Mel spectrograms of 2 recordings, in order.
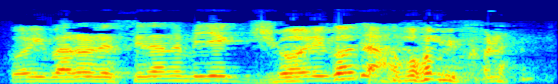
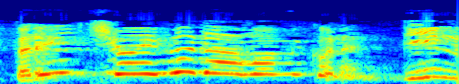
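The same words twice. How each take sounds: First: Said in the usual way. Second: Much higher, louder, voice breaking into tears; crying out. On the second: Real, not acted. Preacher grieving to students over fights for rank, crying. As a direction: cry it out in real anguish.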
